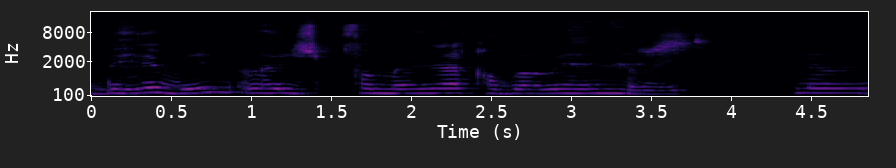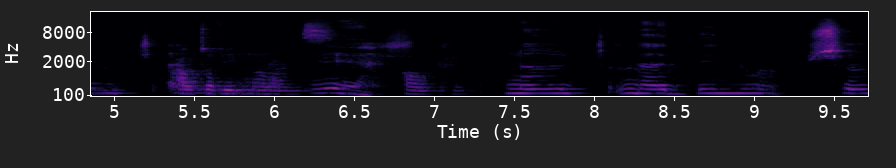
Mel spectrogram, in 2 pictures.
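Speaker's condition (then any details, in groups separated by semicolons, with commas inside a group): Cerebral palsy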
